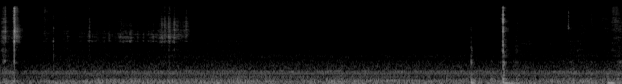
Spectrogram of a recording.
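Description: Paper rustles and crinkles as fingers peel a sticker.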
